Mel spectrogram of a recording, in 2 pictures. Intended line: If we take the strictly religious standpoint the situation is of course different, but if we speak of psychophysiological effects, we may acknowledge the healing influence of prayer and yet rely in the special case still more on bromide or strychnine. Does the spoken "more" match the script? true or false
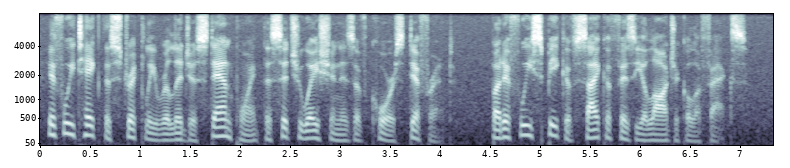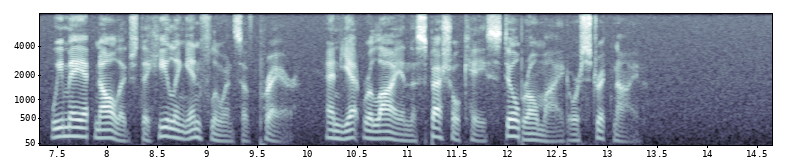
false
